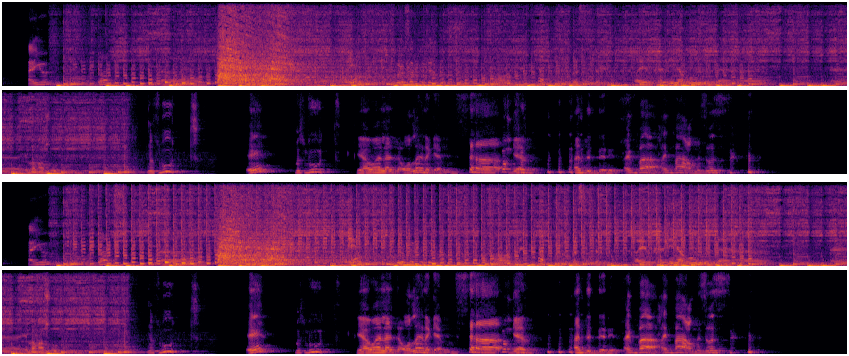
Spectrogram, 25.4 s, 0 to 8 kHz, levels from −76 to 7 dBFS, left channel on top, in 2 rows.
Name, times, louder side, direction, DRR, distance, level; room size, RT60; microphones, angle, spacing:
voice 1, 0.4-0.8 3.7-4.6 5.9-6.9 8.6-9.1 14.8-15.6 17.1-17.7 20.2-20.5 21.0-21.3 23.6-24.1, equal, 50° left, 1.5 m, -35 dB
sound 1, 0.7-14.6, equal, 5° right, 3.1 m, -25 dB
sound 2, 1.0-11.3, right 6 dB, 75° right, 0.6 m, -30 dB
voice 2, 1.3-2.0 2.3-3.1 3.3-4.1 5.2-5.5 7.3-8.2 8.5-9.1 9.5-11.6 12.4-13.7 16.3-16.7 18.0-20.6 21.2-23.5, right 3 dB, 35° right, 1.1 m, -31 dB
sound 3, 3.2-12.0 12.8-13.2 13.8-13.9, left 2 dB, 10° left, 0.5 m, -28 dB
23.5 x 9.2 x 6.0 m
head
